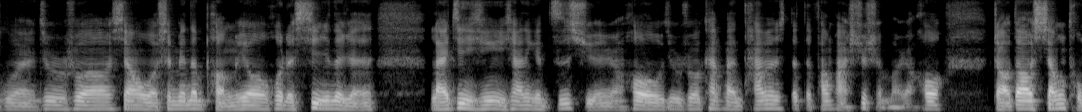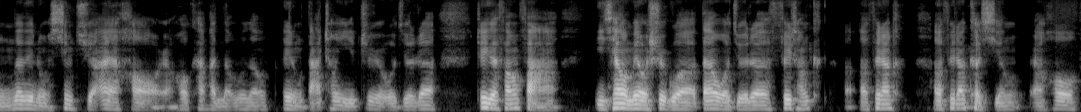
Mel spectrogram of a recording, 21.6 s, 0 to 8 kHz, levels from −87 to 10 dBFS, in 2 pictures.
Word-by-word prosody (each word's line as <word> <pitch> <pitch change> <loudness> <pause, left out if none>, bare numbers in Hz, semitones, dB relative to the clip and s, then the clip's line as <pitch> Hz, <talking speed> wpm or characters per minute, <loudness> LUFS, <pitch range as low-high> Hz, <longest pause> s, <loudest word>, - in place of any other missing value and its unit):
过 90 -1 -6
哎， 85 -1 -6
就 100 +4 -4
是 95 - -5
说 95 0 0
向 100 0 0
我 90 -1 +1
身 100 +4 -4
边 100 0 0
的 105 0 +2
朋 90 -3 -3
友 95 -2 +3
或 105 +4 -1
者 95 -2 -1
信 110 +6 +1
任 105 - +1
的 105 -2 +3
人， 85 -1 -3 0.5
来 95 -1 +3
进 120 -2 +2
行 100 +1 -1
一 95 - -3
下 100 +2 -2
那 100 0 -3
个 95 -1 -2
咨 115 +7 -5
询， 85 -9 -5
然 80 -2 -8
后 90 +1 +3
就 95 - -7
是 90 - -5
说 95 +2 -4
看 105 +2 -6
看 90 -3 -3
他 100 +4 -4
们 110 0 -1
的 105 - -4
的 - - -9
方 100 0 -4
法 90 -6 -4
是 - - -7
什 - - -10
么， - - -10
然 - - -11
后 100 -1 +1 0.5
找 85 -1 +4
到 105 +3 +7
相 110 +3 +2
同 90 -4 -6
的 110 0 +3
那 105 0 +3
种 85 -4 -4
兴 70 - -4
趣 - - -5
爱 - - 0
好， - - -3
然 70 - -10
后 - - -5
看 - - -9
看 - - -5
能 80 0 -7
不 95 - -6
能 90 0 -6 0.2
那 105 - 0
种 85 -3 -5
达 - - -3
成 105 0 -5
一 85 -2 -2
致。 90 +3 -6
我 80 0 -4
觉 90 0 -5
着 100 +1 0 0.4
这 135 - +6
个 120 -2 +7
方 115 +2 +2
法 75 -10 +1 0.3
以 105 - -1
前 125 +4 +7
我 120 - +11
没 110 - +8
有 105 -2 +8
试 105 +2 +2
过， 90 -4 +3
但 105 0 +6
我 90 -2 +4
觉 95 0 -1
着 100 -1 +3
非 100 +6 +1
常 100 -2 -4
可 - - -13 0.2
呃， - - -14
呃， 95 - -3
非 120 - 0
常 115 - +4
可 - - -14 0.3
呃， 100 - +1
非 110 +5 -3
常 115 0 +3
可 - - 0
行， 90 0 -5
然 85 -1 -8
后， 95 -1 -1
95 Hz, 285 characters per minute, -21 LUFS, 90-105 Hz, 0.5 s, 我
